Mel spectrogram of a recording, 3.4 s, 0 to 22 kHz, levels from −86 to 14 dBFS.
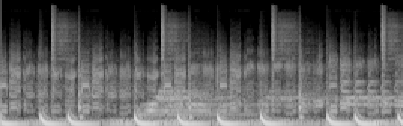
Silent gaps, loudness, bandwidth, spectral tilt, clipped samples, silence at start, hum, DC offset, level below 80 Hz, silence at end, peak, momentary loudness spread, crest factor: none; -12 LUFS; 17.5 kHz; -6 dB/octave; under 0.1%; 0 s; none; under 0.1%; -12 dBFS; 0 s; 0 dBFS; 4 LU; 10 dB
